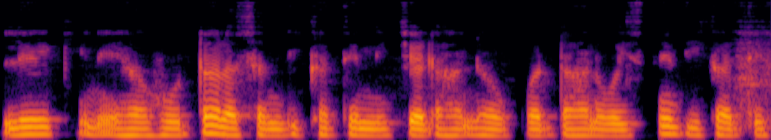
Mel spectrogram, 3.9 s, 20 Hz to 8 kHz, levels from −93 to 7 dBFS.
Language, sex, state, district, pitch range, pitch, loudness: Chhattisgarhi, male, Chhattisgarh, Kabirdham, 135-145 Hz, 140 Hz, -19 LUFS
